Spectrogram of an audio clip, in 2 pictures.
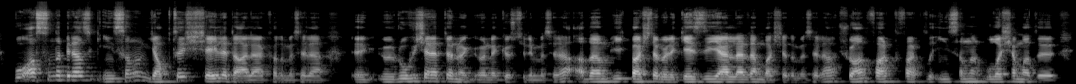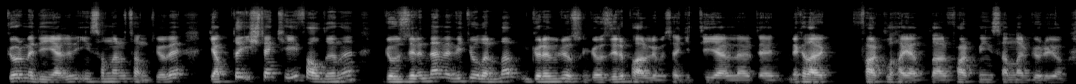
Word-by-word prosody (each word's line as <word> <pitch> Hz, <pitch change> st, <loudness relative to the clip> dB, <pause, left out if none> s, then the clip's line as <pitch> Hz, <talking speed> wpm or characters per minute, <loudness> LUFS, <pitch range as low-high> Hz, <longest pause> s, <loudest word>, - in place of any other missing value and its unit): Bu, 165 Hz, -, -2 dB
aslında 195 Hz, +3 st, +5 dB
birazcık 195 Hz, -1 st, +1 dB
insanın 165 Hz, +8 st, +2 dB
yaptığı 135 Hz, +8 st, -1 dB
şeyle 145 Hz, -5 st, +3 dB
de -, -, +1 dB
alakalı 100 Hz, 0 st, -1 dB
mesela. 100 Hz, 0 st, -6 dB, 0.3 s
Eee, 115 Hz, -, -3 dB
üüü, 120 Hz, 0 st, -7 dB
Ruhi 140 Hz, +1 st, -4 dB
Çenet'ten 145 Hz, -2 st, +3 dB
örnek 110 Hz, -1 st, -3 dB
örnek 105 Hz, -1 st, -5 dB
göstereyim 105 Hz, -1 st, -6 dB
mesela: 100 Hz, -, -5 dB
Adam 130 Hz, +1 st, +1 dB
ilk 135 Hz, 0 st, -3 dB
başta 120 Hz, -, +5 dB
böyle 115 Hz, -1 st, +3 dB
gezdiği 125 Hz, +2 st, +4 dB
yerlerden 120 Hz, -1 st, +5 dB
başladı 100 Hz, 0 st, -4 dB
mesela, 125 Hz, +8 st, -8 dB
şu -, -, -2 dB
an 140 Hz, 0 st, -1 dB
farklı 125 Hz, -1 st, -2 dB
farklı, 130 Hz, -, -5 dB
insanların 125 Hz, +1 st, -4 dB
ulaşamadığı, 120 Hz, -4 st, -1 dB, 0.2 s
görmediği 145 Hz, -5 st, 0 dB
yerleri 110 Hz, +6 st, +3 dB
insanlara 135 Hz, 0 st, -2 dB
tanıtıyor 100 Hz, -6 st, -5 dB
ve -, -, 0 dB, 0.2 s
yaptığı 120 Hz, +8 st, +3 dB
işten 180 Hz, 0 st, +2 dB
keyif 175 Hz, +2 st, -3 dB
aldığını 135 Hz, +8 st, -2 dB, 0.3 s
gözlerinden 140 Hz, +6 st, +2 dB
ve 160 Hz, -, -1 dB
videolarından 150 Hz, +3 st, -2 dB
görebiliyorsun. 130 Hz, +2 st, +1 dB
Gözleri 120 Hz, +4 st, +1 dB
parlıyor 105 Hz, -5 st, 0 dB
mesela 100 Hz, +1 st, -5 dB
gittiği 105 Hz, -1 st, -5 dB
yerlerde, 105 Hz, -1 st, 0 dB
ne -, -, +1 dB
kadar 110 Hz, 0 st, +3 dB, 0.2 s
farklı -, -, 0 dB
hayatlar, 105 Hz, -1 st, 0 dB
farklı 110 Hz, 0 st, -4 dB
insanlar 110 Hz, 0 st, -3 dB
görüyor 105 Hz, -2 st, -6 dB
125 Hz, 155 wpm, -24 LUFS, 110-140 Hz, 0.3 s, aslında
